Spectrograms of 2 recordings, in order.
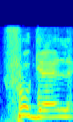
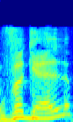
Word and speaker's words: Vogel: Il dit qu'on doit prononcer Vogel et non Vogel pour le joueur suisse, et on doit dire Ancho et non pas Enchose pour le joueur qui s'écrit Enchose.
